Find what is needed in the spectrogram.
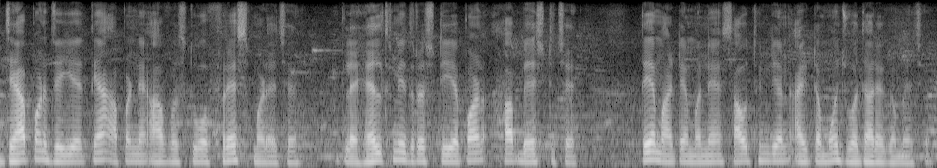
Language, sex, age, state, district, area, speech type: Gujarati, male, 18-30, Gujarat, Junagadh, urban, spontaneous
